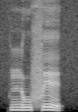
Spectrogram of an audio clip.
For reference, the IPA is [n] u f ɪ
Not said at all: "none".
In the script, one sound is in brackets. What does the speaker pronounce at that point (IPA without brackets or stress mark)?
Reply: n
